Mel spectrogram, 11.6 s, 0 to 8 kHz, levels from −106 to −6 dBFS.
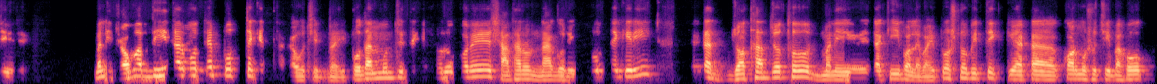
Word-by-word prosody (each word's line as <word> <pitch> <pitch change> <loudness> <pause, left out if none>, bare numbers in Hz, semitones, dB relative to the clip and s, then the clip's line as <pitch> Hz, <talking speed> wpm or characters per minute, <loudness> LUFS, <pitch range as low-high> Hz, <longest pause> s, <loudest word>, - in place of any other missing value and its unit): জ্বী, 335 - -2
জ্বী। 370 - -19 0.7
মানে - - +2
জবাবদিহিতার 200 +3 +4
মধ্যে 215 +2 0
প্রত্যেকের 200 -1 -1
থাকা 100 - -9
উচিত 90 -2 -8
ভাই। 85 - -3
প্রধানমন্ত্রী 145 +6 +2
থেকে - - -10
শুরু 150 +2 -2
করে 170 +1 +1 0.2
সাধারণ 120 -1 +1
নাগরিক। 100 -3 -1
প্রত্যেকেরই 195 - 0 0.5
একটা - - +4 0.3
যথাযথ 150 +5 +3 0.4
মানি 110 0 0 0.3
এটা - - 0
কি 130 - -3
বলে 100 -6 +1
ভাই 90 - -2
প্রশ্নভিত্তিক 140 0 -2 0.3
একটা 115 - +2 0.3
কর্মসূচি 120 -2 +1
বা 110 - +2
হোক 120 0 +3
140 Hz, 145 wpm, -21 LUFS, 120-180 Hz, 0.7 s, জবাবদিহিতার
